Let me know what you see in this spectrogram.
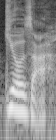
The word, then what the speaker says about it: gyoza: Gyoza. – Yeah. – So pronunciation again, gyoza is fine or gyoza. – Gyoza. Yeah.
